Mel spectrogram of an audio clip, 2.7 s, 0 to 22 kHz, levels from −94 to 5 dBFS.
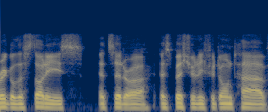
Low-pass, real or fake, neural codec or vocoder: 7.2 kHz; real; none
